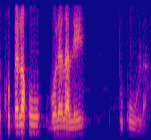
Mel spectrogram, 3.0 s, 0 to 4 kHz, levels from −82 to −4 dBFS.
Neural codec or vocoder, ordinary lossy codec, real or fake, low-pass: none; none; real; 3.6 kHz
